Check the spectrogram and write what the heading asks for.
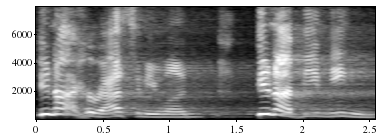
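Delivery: measured, emphatic public announcement voice.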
